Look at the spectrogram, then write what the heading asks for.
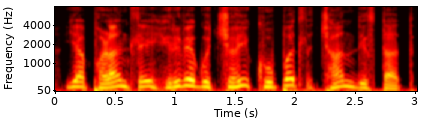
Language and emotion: Marathi, neutral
